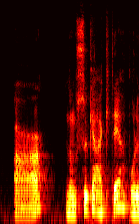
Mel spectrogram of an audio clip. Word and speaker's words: 儿: Et cette forme-là, c'est aussi un caractère qu'on trouve parfois seul et qui se prononce R.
